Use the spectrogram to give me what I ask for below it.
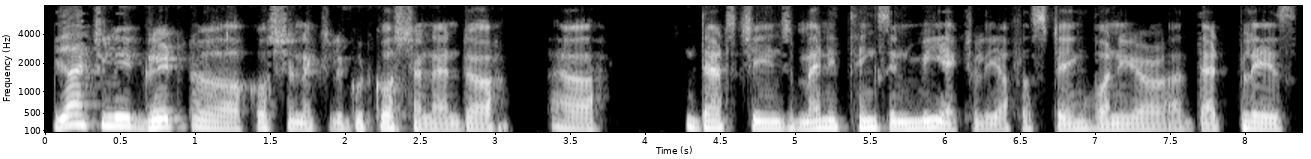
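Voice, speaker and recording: Indian-accented middle-aged male guest, slightly high voice, hesitant with fillers, dry close mic. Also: darkish tone, no room sound. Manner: halting, many fillers, frequent "actually". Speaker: guest speaker, activist. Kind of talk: answering audience questions.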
